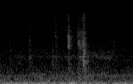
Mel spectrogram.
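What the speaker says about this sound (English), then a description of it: "this is just by clicking the down arrow on your keyboard" A few soft, close clicks come from a computer keyboard's down arrow key being tapped, heard as light ticks over a steady background hiss.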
